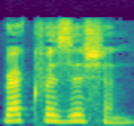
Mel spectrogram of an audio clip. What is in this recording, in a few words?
"requisition", us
